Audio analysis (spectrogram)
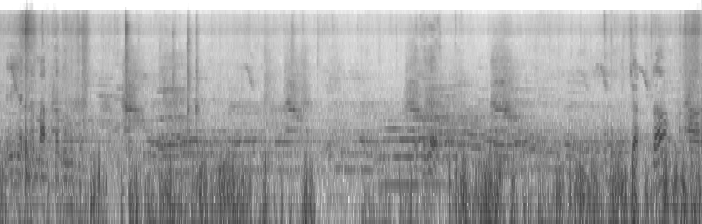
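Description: Several pigeons bought from a market coo repeatedly nearby, low throaty calls mixed with faint chirps, while a person talks over them.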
